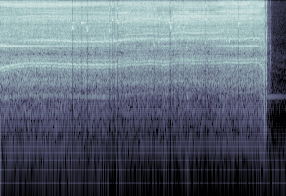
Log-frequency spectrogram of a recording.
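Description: Power drill running a twist bit down through a stud hole in a rotary-engine housing, chasing out the crud left by seized studs. A steady whine that dips in pitch for a moment at the start and stops near the end.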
